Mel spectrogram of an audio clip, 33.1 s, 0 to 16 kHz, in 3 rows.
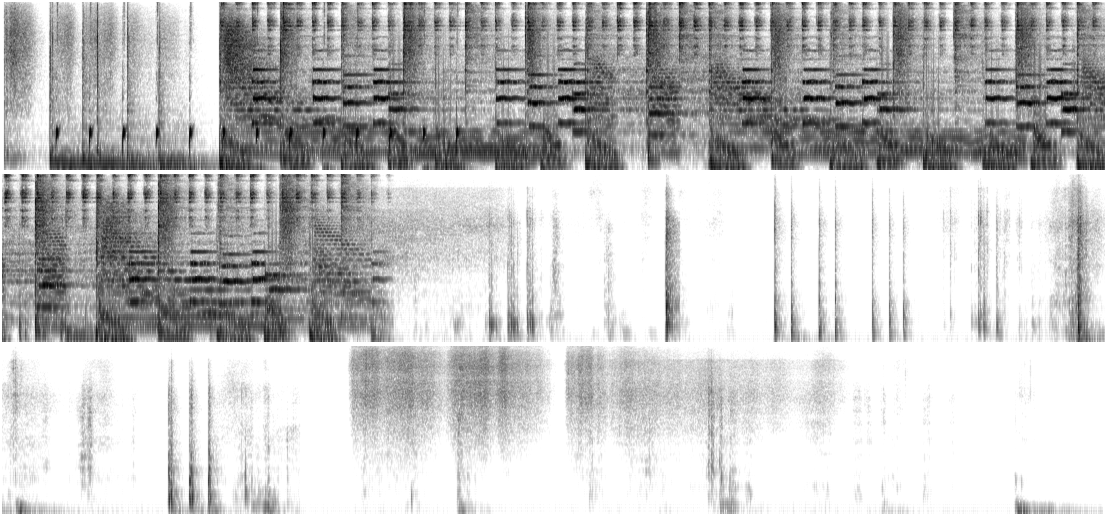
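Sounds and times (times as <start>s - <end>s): rustling: 25.6s - 31.7s.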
